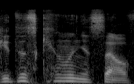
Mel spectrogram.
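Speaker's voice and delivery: soft, hushed scolding under the breath. Retelling how Marlon Brando scolded someone about smoking: Marlon Brando impression. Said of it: "the best Marlon Brando impression ever".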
